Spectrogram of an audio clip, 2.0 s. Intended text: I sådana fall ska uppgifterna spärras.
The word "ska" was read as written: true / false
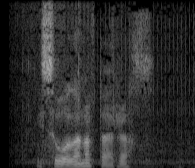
false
